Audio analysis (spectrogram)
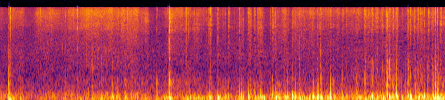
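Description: Long nails scratch and tap across the surface of a thin, solid round cork coaster held close to the microphone. The result is a dense, muffled, low-pitched rustle with soft, irregular tapping clicks, growing slightly louder toward the end.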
